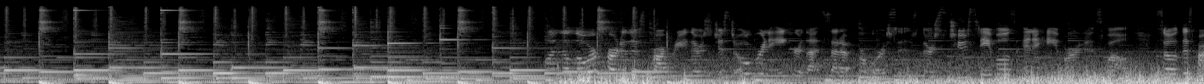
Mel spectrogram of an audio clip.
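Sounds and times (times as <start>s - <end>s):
faint background music: 2.8s - 12.0s
wind buffeting microphone: 5.4s - 12.0s
woman talking: 5.4s - 12.0s.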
